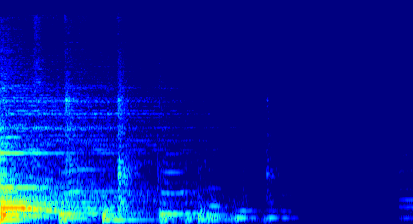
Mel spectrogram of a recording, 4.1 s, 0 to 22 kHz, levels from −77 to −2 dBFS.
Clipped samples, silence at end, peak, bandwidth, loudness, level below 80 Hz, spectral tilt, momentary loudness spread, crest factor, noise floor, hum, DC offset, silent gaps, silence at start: under 0.1%; 1.4 s; -12 dBFS; 17 kHz; -33 LUFS; -54 dBFS; -7.5 dB/octave; 24 LU; 22 dB; -60 dBFS; none; under 0.1%; none; 0 s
